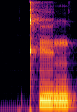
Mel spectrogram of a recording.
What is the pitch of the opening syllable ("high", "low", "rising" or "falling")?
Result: low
